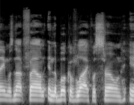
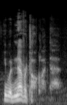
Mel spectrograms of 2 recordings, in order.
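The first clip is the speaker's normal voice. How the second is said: hushed rebuke; 2 semitones lower, 6 dB quieter than usual. Real, not acted. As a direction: drop right down in pitch and volume, gravely. Same rebuke repeated low and hushed.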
